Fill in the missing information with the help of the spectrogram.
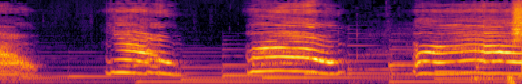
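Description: A cat meows frantically in several loud, drawn-out, high-pitched wails in quick succession, each rising and falling, with a low steady hum running underneath; the cat starts crying as soon as a driver begins reciting a poem by Yun Dong-ju.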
